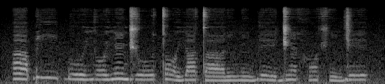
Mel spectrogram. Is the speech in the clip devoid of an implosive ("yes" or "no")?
no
